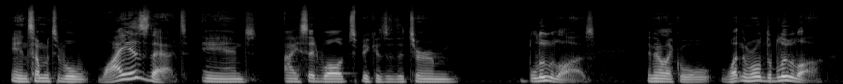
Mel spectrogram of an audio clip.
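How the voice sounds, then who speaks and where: In a plain, everyday voice, a man of medium pitch speaks at a moderate pace with ordinary pitch variation, the sound dry and close with no echo. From Minnesota. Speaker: podcast co-host. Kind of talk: casual chat.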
